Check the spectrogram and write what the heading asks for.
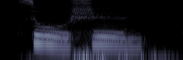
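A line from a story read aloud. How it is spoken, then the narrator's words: Space pilots sighing together. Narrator (German): seufzen die Weltraumpiloten gleichzeitig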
